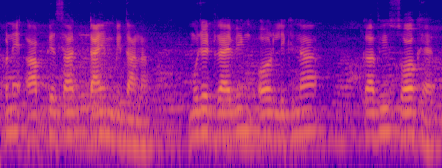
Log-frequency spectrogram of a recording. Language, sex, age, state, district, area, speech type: Urdu, male, 18-30, Bihar, Darbhanga, urban, spontaneous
